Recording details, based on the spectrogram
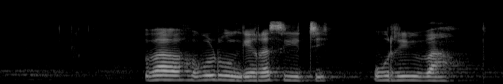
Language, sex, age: Venda, female, 30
